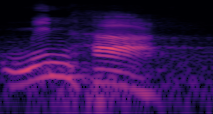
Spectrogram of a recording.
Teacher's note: Wala tuqbalu minha, ya, minha itu izhar halqi, ya, nun sukun ketemu ha, itu izhar, dibaca jelas tanpa dengung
